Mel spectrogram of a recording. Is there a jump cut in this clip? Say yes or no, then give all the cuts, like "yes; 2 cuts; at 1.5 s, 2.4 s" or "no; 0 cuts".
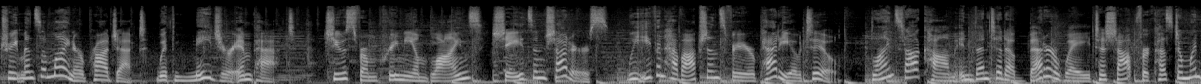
no; 0 cuts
